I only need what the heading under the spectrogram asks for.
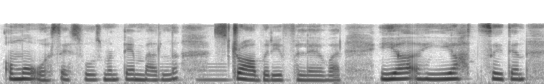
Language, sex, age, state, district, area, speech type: Kashmiri, female, 18-30, Jammu and Kashmir, Baramulla, rural, spontaneous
